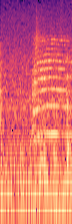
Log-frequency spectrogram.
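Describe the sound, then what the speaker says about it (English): A pet cat meows for its dinner, one clear meow near the start followed by a shorter, fainter second call, close to the listener in a quiet room. "I got a cat trying to tell me that it's dinner time."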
